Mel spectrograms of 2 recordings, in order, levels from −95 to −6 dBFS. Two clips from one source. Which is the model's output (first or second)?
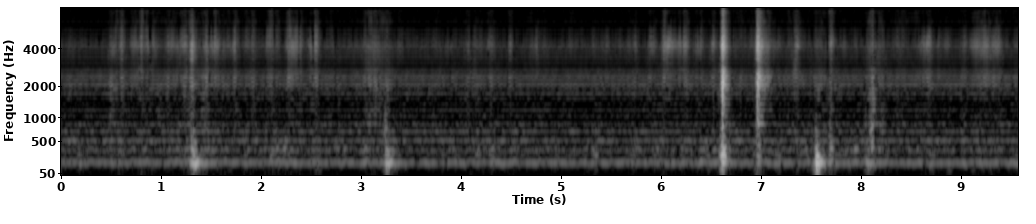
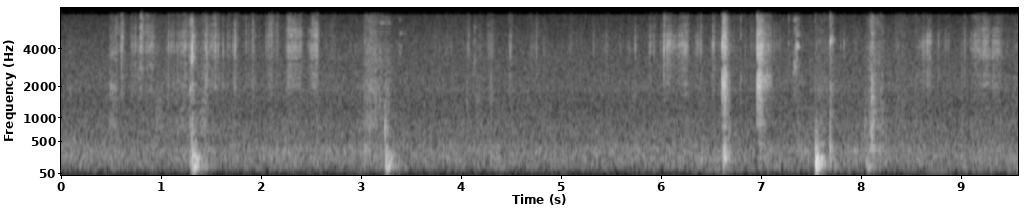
first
